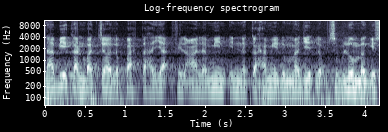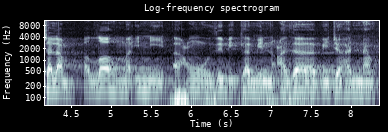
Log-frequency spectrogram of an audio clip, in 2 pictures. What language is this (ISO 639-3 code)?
msa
